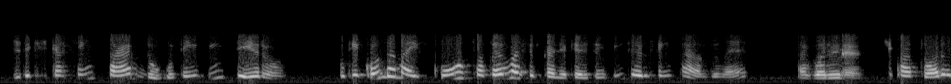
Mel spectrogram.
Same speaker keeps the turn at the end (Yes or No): Yes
